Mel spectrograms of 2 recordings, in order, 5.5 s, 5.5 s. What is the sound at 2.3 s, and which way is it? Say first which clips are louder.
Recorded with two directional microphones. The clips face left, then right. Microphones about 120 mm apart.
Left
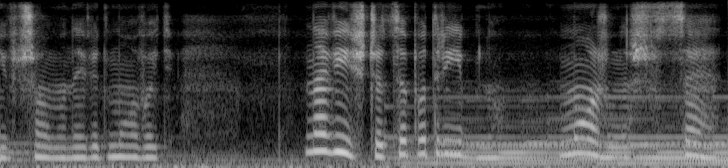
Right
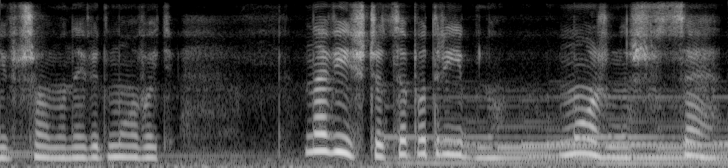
Speech: right 5 dB; 30° right (ahead or behind).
